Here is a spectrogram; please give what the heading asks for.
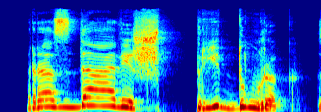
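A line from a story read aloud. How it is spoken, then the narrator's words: Strained angry hiss. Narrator (Russian): зашипела я, безуспешно пытаясь выбраться из-под рыжего монстра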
